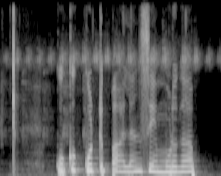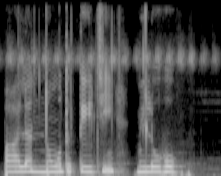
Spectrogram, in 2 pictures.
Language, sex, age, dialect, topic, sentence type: Magahi, female, 18-24, Northeastern/Surjapuri, agriculture, statement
